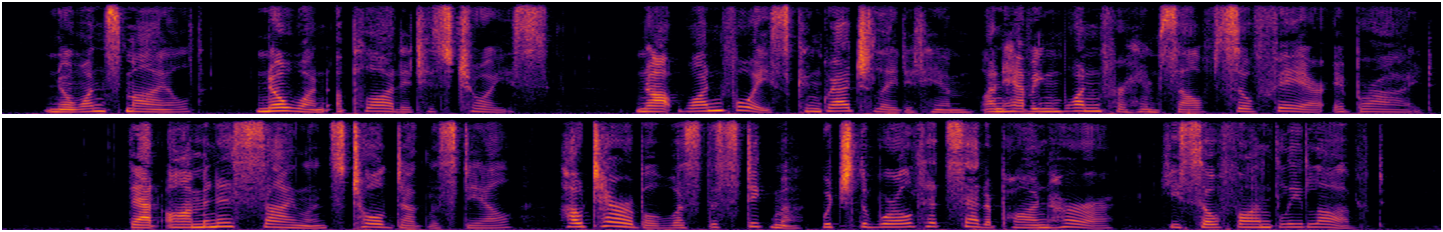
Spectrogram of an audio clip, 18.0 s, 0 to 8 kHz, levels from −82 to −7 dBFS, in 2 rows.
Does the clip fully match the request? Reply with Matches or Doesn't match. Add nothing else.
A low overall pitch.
Doesn't match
